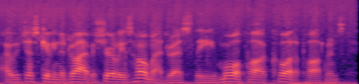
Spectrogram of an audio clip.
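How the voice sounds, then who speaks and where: In a noisy vintage recording of a 1940s radio drama, a man plays an anxious, polite bridegroom who is worried and fretful. His lowish, darkish voice moves fairly quickly as he hesitates and stammers in a formal manner.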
